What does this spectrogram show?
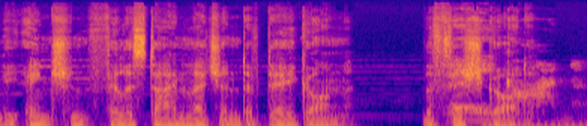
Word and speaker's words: Dagon: Once I sought out a celebrated ethnologist and amused him with peculiar questions regarding the ancient Philistine legend of Dagon, the fish god. Dagon, that's how you say it.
